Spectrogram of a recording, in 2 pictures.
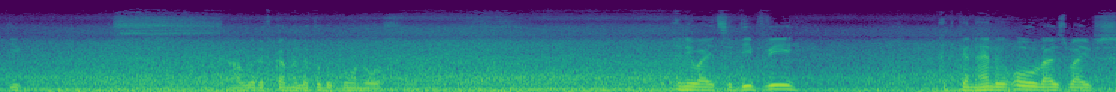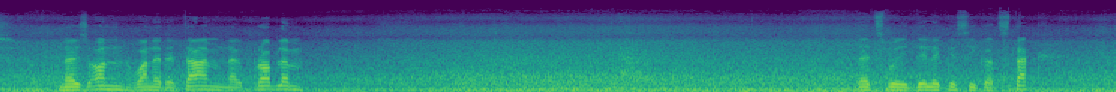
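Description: Waves crash and wash onto the shore.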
